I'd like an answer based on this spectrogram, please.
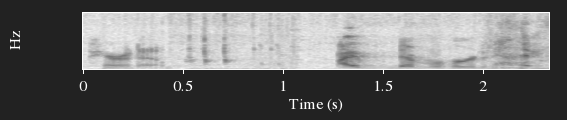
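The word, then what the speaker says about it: peridot: How are you pronouncing parid dot? It's parido. I was going to say it is technically pronounced parido.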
